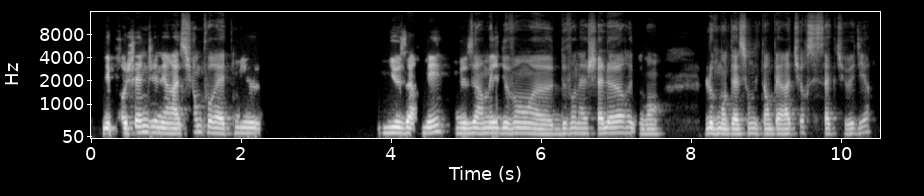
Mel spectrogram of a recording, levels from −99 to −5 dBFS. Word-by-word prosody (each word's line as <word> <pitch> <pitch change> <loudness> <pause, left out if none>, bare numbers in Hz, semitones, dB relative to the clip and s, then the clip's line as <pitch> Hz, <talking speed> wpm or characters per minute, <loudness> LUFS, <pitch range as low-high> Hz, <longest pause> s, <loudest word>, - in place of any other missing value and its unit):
Les 150 - +5
prochaines 170 +5 +3
générations 155 +2 +1
pourraient 165 -4 +2
être 145 +2 -10
mieux 155 -1 +1 1.6
mieux 160 0 +4
armées 165 +6 +2
mieux 150 0 0
armées 155 0 +2
devant, 150 0 0
heu, 135 -2 -2
devant 145 +3 -6
la 145 -1 -5
chaleur, 155 +3 0
et 150 - -4
devant 135 0 -6 0.5
l'augmentation 140 -1 +2
des 145 -1 -6
températures. 140 +3 -3
C'est - - -12
ça 145 - -2
que 145 - -20
tu 145 -2 -15
veux 145 +1 -4
dire? 165 +6 -11
150 Hz, 150 wpm, -21 LUFS, 145-155 Hz, 1.6 s, Les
